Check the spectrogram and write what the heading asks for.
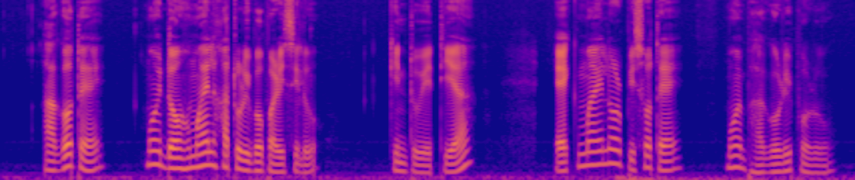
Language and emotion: Assamese, sad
